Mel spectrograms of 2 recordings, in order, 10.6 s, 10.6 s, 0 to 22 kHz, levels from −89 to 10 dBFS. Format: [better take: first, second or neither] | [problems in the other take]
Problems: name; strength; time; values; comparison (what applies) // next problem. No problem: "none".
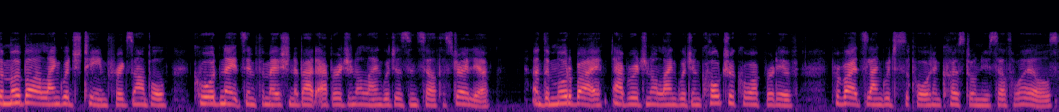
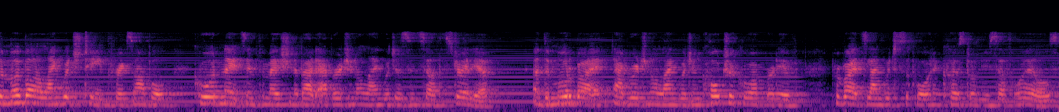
first | background sound (Bowed string instrument); 16 dB below the speech // room echo; dies away in 1.8 s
